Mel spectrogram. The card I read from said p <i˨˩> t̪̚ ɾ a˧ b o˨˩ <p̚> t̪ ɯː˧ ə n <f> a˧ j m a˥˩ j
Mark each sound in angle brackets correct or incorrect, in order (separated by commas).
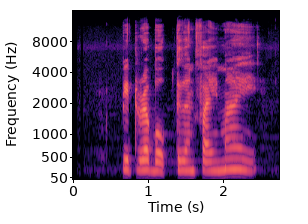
correct, correct, correct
